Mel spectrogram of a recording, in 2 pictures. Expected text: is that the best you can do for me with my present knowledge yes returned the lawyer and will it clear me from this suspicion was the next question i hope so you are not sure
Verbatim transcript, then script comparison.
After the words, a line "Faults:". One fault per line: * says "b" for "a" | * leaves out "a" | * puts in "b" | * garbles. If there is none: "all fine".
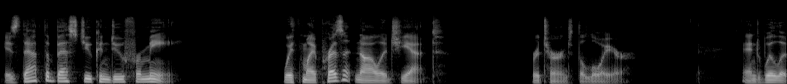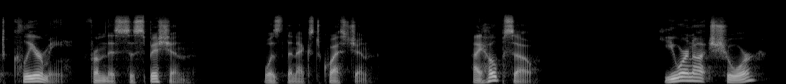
is that the best you can do for me with my present knowledge yet returned the lawyer and will it clear me from this suspicion was the next question i hope so you are not sure
Faults:
* says "yet" for "yes"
